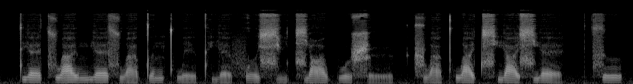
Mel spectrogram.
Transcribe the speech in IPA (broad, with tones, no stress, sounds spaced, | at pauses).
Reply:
t̪ j ɛ˥ t͡s w a˥ ɪ̯ m j ɛ˥ s w ä˨˩ t̪ ə˥ n t̪ʰ w e˧˥ ɪ̯ t̪ʰ j ɛ˨˩ f ɤ˥ ɕ i˧˥ t͡ɕ j ɑ˥ ʊ̯ p u˥˩ ʂ ɻ̩˨˩˦ | ʈ͡ʂ w ä˧˥ t̪ʰ w ä˥˧ t͡ɕʰ j ä˥˧ ɕ j ɛ˥˩ | t͡s ɹ̩˥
